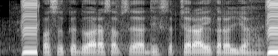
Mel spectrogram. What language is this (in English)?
Magahi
